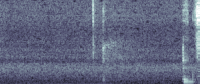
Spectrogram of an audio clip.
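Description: Quiet room tone in a small room with a single short click about halfway through, then a woman starts speaking near the end.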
